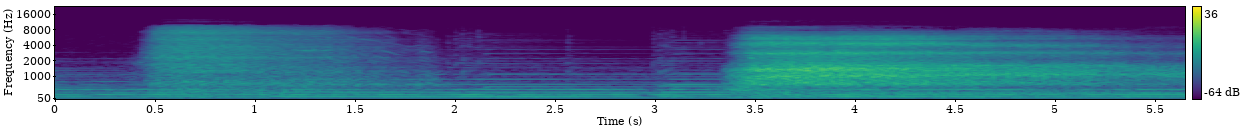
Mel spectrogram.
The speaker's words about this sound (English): 3 deep dragon breaths. Deep breath. Filling up your chest and belly, in and out.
